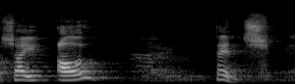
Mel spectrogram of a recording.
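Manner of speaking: "oh" and "fence" said very slowly, drawn out. Teacher leading a year five class through a word, said a bit slower. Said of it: "we're going to say it a bit slower".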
